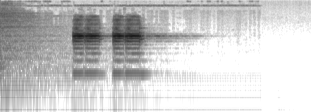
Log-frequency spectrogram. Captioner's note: horn beeps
